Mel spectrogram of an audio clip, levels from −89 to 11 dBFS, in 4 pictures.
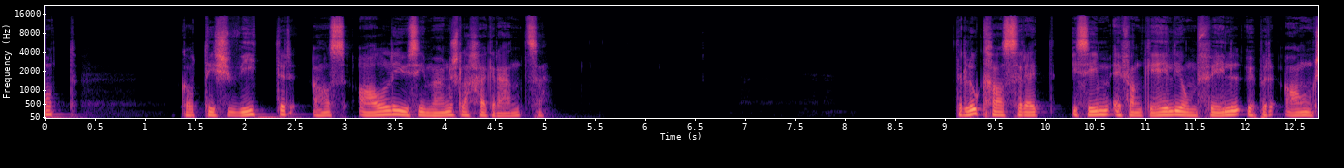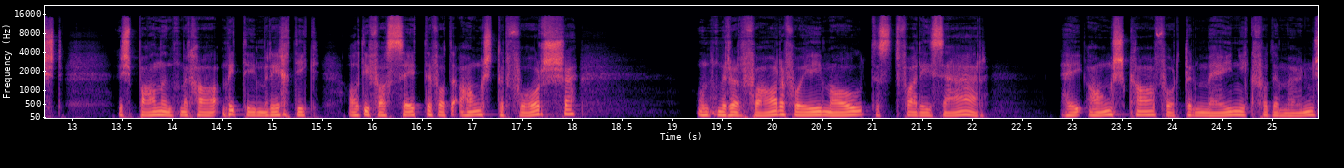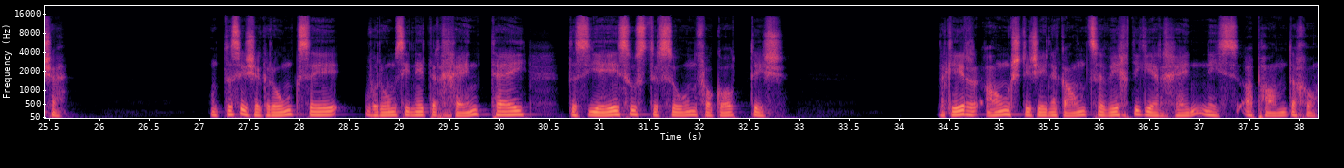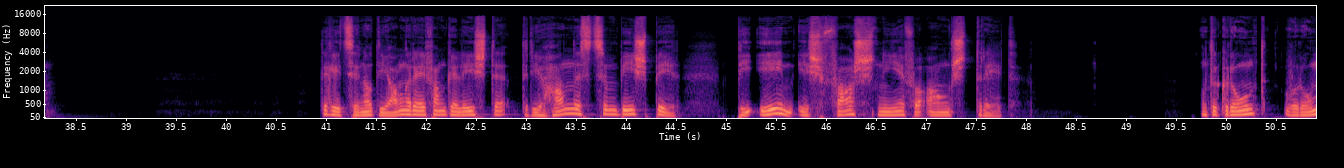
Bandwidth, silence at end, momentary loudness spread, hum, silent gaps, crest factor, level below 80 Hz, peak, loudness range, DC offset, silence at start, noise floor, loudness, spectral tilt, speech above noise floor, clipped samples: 15.5 kHz; 0 s; 9 LU; none; 5.99-6.13 s, 6.27-6.47 s, 8.29-8.70 s, 8.79-9.01 s, 34.10-34.34 s; 16 dB; -48 dBFS; -6 dBFS; 6 LU; under 0.1%; 0 s; under -90 dBFS; -20 LUFS; -5 dB/octave; over 71 dB; under 0.1%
